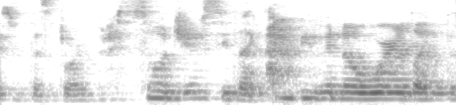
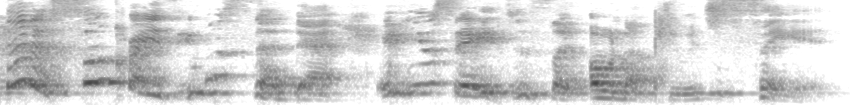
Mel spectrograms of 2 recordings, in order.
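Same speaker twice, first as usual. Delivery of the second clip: mock outraged Portia; 9 semitones higher than usual. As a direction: squeal the shock like a guilty gossip. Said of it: "being like".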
